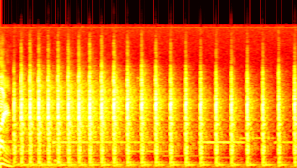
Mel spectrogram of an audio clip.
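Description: Dalang's fast, even knocking with the cempala mallet on the wooden puppet chest and its metal keprak plates, about seven strikes a second, with a few held notes sounding beneath.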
